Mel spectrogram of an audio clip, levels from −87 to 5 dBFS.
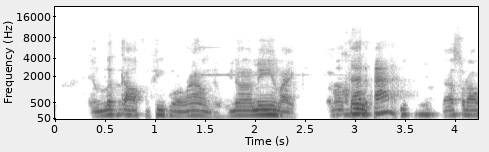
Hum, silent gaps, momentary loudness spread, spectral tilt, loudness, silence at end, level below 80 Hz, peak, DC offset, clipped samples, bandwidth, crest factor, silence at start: none; 2.58-2.65 s; 12 LU; -8 dB/octave; -34 LUFS; 0 s; -68 dBFS; -14 dBFS; under 0.1%; under 0.1%; 8.6 kHz; 20 dB; 0.35 s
